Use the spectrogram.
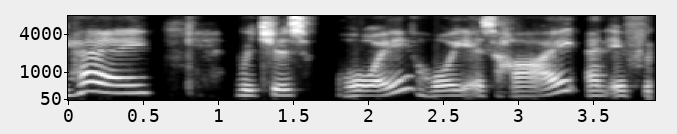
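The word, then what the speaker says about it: hooi: And that sounds a lot like hey as well, which is hoi, hoi. So het konijn eet hoi in zijn kooi. So think cage, same sound with a K. But then it rhymes with hoi, hoi and kooi.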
